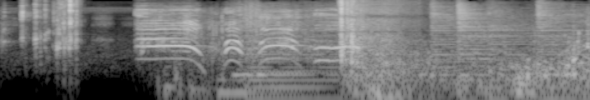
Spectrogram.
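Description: Animated-film soundtrack: a few soft clicks, then loud music starts abruptly about a second in. A rushing splash of water comes in around the middle and carries on under the music.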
